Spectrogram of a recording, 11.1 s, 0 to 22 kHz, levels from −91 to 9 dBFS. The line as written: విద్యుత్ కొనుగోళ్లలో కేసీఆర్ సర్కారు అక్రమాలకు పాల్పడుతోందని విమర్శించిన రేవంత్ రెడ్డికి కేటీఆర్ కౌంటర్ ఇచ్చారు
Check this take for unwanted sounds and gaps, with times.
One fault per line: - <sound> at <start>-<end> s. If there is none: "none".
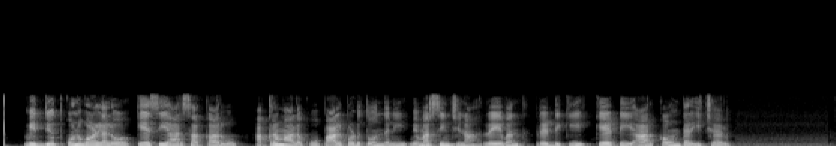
none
